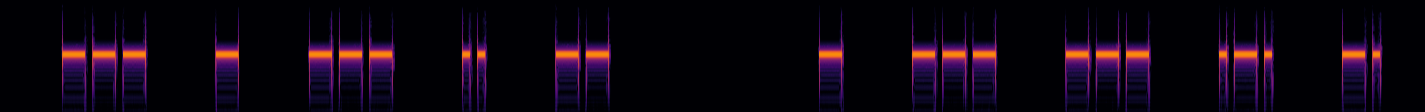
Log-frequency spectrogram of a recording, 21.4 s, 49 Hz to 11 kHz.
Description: Morse code, heard as a keyed tone, about 10 wpm, spaced as for 6 wpm, 800 Hz. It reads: OTOIM TOORN
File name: LEZIONI / 3 MWRO / 3 MWRO ws 10wpm 2310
